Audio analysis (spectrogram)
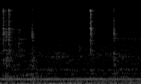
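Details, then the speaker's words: Ditch Witch 1820 trencher after an engine swap, oil pressure switch grounded: two or three sharp relay clicks and no crank. Clutch, chain-engagement and dead-man switches click relays, gauges work, but the starter never engages. "right, you hear that relay click. When I use the clutch or the chain engagement switch, the switch clicks, but we got nothing up here. Dead man switch does click a relay, but we get nothing out of the key."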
